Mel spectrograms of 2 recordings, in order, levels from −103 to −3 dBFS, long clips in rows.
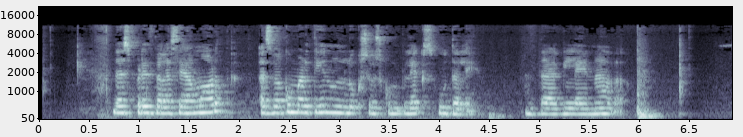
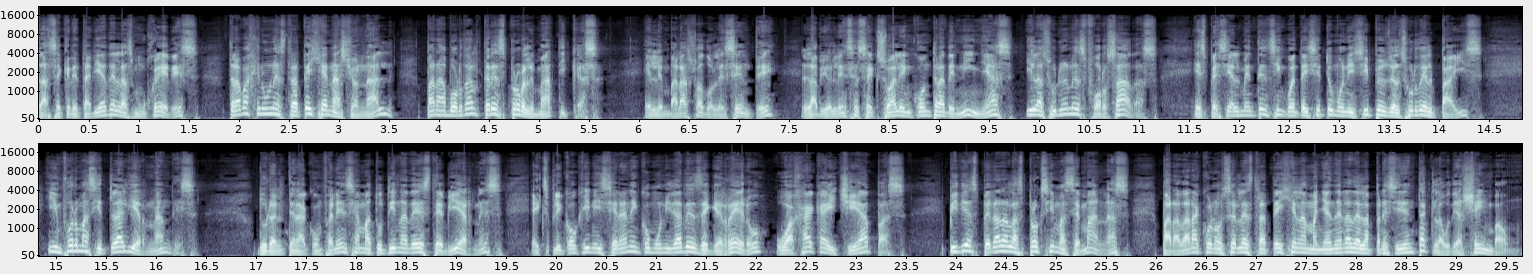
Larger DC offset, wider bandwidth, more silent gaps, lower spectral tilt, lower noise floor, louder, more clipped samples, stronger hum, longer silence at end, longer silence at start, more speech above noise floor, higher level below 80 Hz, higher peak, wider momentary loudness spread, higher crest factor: neither; second, 11.5 kHz vs 16 kHz; neither; about the same, -4.5 dB/octave vs -5.5 dB/octave; about the same, -45 dBFS vs -46 dBFS; second, -18 LUFS vs -15 LUFS; neither; neither; first, 0.5 s vs 0.05 s; first, 0.4 s vs 0 s; second, 28 dB vs 32 dB; second, -46 dBFS vs -36 dBFS; about the same, -2 dBFS vs 0 dBFS; first, 18 LU vs 8 LU; about the same, 18 dB vs 14 dB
